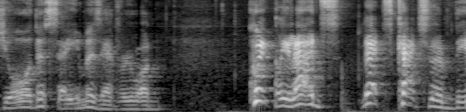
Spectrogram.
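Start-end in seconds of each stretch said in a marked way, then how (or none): 2.5-4.5 rallying call. Acted. Captain calls to his crew.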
